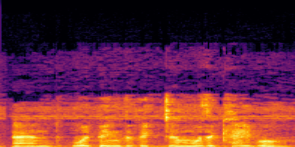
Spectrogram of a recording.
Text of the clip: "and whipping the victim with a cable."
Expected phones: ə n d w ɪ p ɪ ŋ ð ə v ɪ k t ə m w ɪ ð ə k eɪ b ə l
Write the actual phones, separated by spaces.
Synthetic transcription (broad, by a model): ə n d w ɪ b ɪ ŋ ð ə v ɪ k t ə m w ɪ ð ə k eɪ b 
